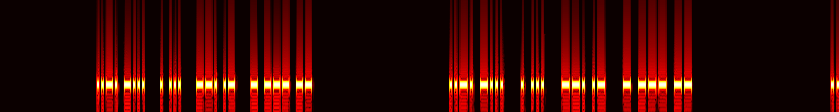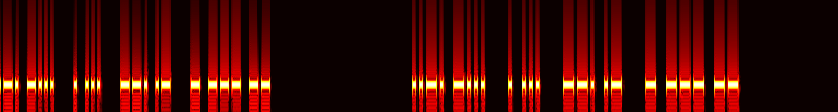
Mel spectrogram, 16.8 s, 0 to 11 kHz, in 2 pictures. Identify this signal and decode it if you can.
Morse code, heard as a keyed tone, about 44 wpm, 700 Hz. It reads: FB ES GA TOM FB ES GA TOM FB ES GA TOM FB ES GA TOM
